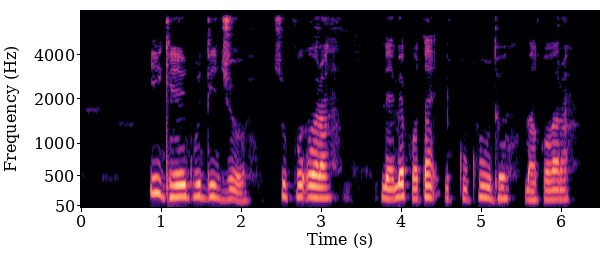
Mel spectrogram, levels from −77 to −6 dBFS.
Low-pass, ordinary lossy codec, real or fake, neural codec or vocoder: 7.2 kHz; none; fake; codec, 16 kHz, 16 kbps, FreqCodec, larger model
